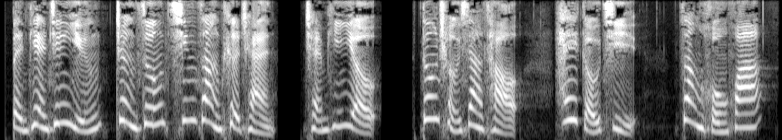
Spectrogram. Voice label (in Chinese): 女 宣传广告 本店经营正宗青藏特产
